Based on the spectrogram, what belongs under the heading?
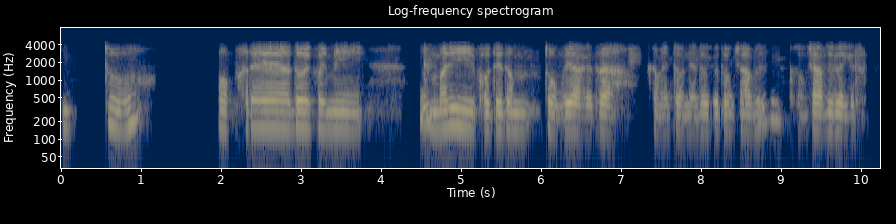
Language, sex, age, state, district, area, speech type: Manipuri, male, 30-45, Manipur, Churachandpur, rural, conversation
